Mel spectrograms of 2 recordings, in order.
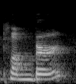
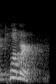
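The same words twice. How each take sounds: First: The b sound in the middle is pronounced. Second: The b sound in the middle is silent. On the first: "I like to say the sound. The letter B in plumber" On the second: "you're supposed to say plumber"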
